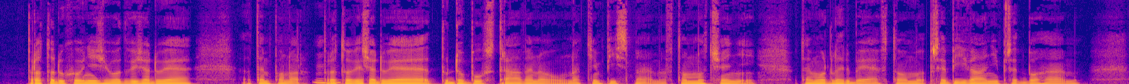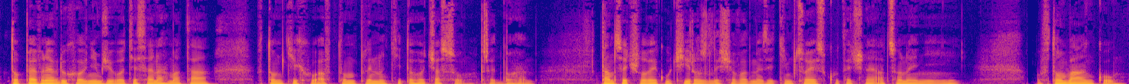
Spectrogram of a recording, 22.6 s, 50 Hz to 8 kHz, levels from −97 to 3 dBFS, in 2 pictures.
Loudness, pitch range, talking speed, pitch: -20 LUFS, 105-120 Hz, 155 wpm, 115 Hz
